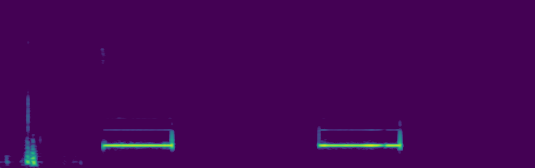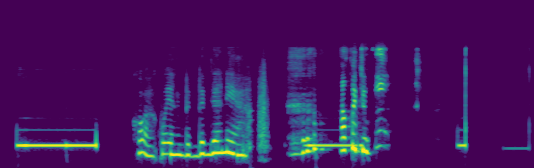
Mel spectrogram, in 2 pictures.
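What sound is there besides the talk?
telephone ringback tone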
